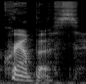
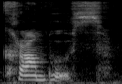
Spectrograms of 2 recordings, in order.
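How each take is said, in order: First: It is said with an American accent. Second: It is said with a non-American accent.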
